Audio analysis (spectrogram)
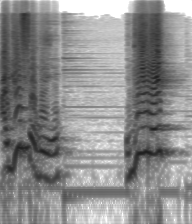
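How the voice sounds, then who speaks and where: A woman's voice: mid-range voice, animated, normal speed, faint music behind, close to an everyday voice. An actress playing an insulted young city woman who answers back angrily. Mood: scornful. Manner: indignant, sharp retorts. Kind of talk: film drama acting.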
